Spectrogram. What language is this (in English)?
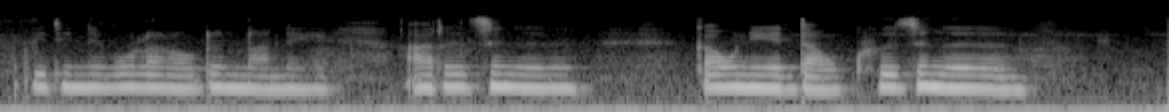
Bodo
